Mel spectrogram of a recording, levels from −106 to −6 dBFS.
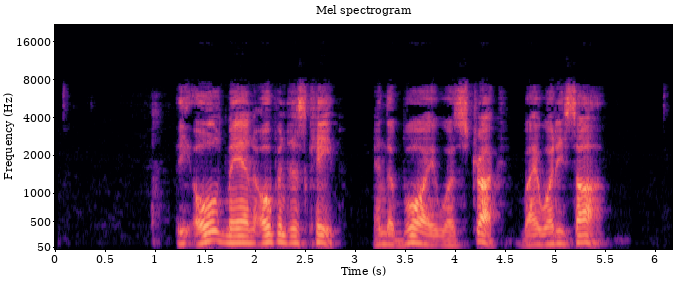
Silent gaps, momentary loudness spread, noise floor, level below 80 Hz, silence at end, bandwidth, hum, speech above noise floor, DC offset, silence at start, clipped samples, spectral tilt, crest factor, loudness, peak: none; 13 LU; -88 dBFS; -64 dBFS; 0.7 s; 8 kHz; none; 59 dB; under 0.1%; 1.25 s; under 0.1%; -5 dB/octave; 20 dB; -29 LUFS; -10 dBFS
